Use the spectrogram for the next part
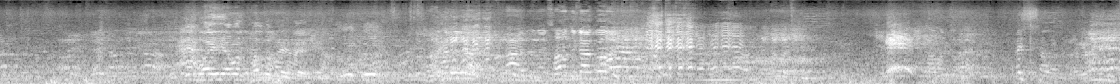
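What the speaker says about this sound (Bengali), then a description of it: "এইদিকে ছাগল নামানো হচ্ছে ক্যাটাল স্পেশাল থেকে" Several goats bleat repeatedly as they are unloaded from a cattle special train amid a busy crowd of people chattering and calling out nearby, continuous livestock noise throughout.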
